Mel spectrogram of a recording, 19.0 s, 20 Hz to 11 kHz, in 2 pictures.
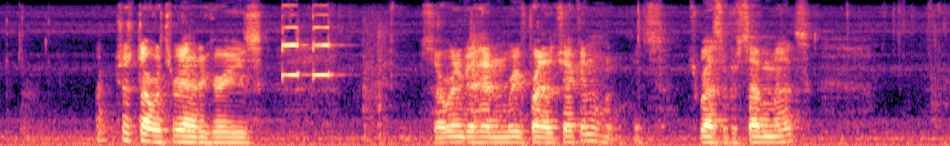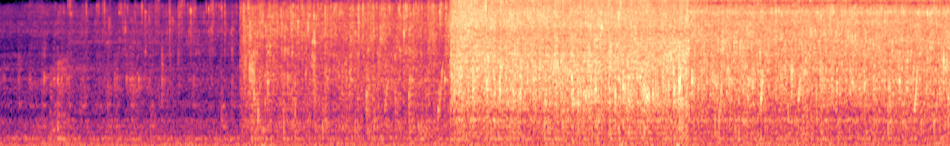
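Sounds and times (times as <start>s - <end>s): chicken sizzling in hot oil: 9.5s - 19.0s.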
